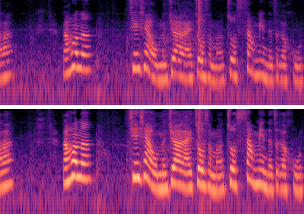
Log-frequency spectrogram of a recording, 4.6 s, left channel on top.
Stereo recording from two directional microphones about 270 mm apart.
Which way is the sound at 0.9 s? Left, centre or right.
Right.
